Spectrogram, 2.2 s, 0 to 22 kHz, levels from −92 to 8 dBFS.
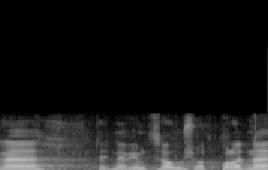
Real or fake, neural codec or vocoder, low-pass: real; none; 7.2 kHz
